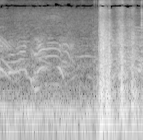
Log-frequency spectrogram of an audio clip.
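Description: A wrestler slammed down onto the wrestling ring, a loud crash of body on the ring's mat and boards about one and a half seconds in, followed by a second, smaller bang. Crowd voices can be heard before it.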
